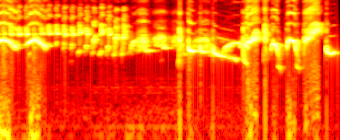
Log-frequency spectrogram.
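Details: Asian pied starling (jalak suren) in full 'gacor' song, a tutor recording for caged starlings: an arched whistle, a long fast buzzy trill, then varied slurred whistles and harsh notes.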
